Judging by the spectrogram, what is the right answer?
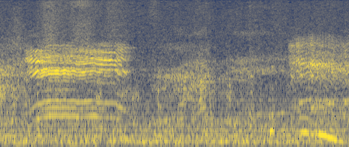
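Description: Two sheep bleats ring out on a farm, a longer wavering one followed by a shorter one, over steady outdoor background noise.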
